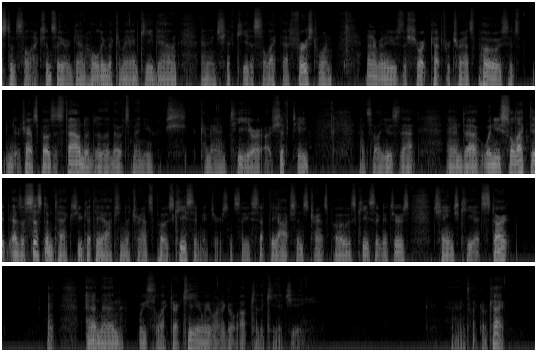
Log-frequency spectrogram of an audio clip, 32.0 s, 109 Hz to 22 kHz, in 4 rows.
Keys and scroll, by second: 13.2 shift+t.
